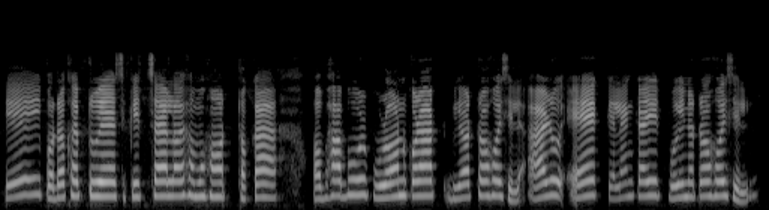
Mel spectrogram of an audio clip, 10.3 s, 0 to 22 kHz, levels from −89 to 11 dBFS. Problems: background sounds at intervals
